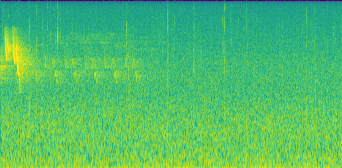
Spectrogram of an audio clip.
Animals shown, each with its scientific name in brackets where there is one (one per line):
Ovenbird (Seiurus aurocapilla)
